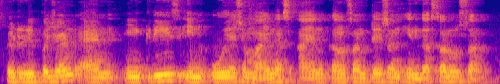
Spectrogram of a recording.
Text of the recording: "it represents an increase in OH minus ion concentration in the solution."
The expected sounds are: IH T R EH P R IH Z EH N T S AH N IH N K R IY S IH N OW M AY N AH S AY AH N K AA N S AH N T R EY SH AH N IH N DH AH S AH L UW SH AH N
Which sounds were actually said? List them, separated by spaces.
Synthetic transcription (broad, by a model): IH T R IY P R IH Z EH N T AH N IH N K R IY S IH N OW M AY N AH S AY AH N K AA N S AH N T R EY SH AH N IH N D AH S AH L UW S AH N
